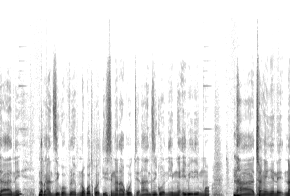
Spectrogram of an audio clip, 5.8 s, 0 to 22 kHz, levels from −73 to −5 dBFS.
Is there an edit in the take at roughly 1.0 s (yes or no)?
yes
